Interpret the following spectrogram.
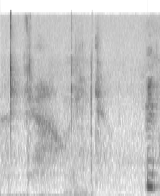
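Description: Soft whispered voice with a few light clicks, then a loud voice starts just before the end.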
